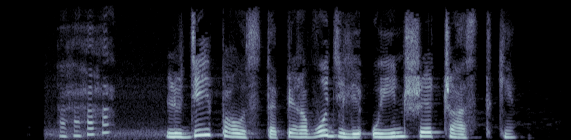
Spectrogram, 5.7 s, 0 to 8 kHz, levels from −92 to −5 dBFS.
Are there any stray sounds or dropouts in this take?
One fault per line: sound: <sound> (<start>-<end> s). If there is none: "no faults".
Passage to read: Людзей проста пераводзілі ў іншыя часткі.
sound: laugh (0.6-1.2 s)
